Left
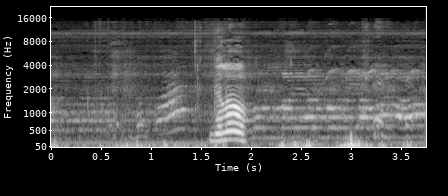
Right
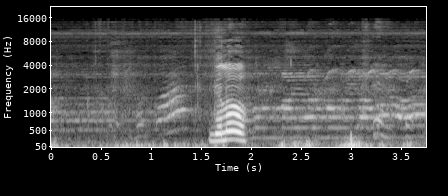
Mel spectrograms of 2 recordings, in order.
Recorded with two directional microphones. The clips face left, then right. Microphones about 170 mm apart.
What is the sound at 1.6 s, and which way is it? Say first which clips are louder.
Speech: right 3 dB; 15° right (ahead or behind).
